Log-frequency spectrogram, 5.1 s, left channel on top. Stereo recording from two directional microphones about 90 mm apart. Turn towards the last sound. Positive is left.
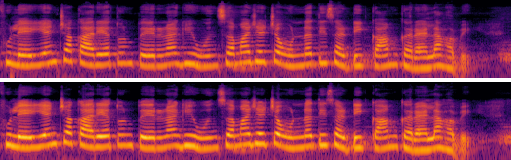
turn(degrees=-25)  # may be behind; listen again after turning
